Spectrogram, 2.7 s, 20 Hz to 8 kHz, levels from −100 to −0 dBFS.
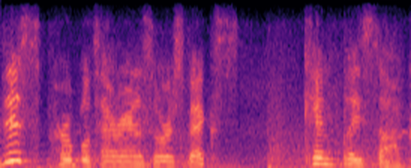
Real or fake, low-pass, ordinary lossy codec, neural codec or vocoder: fake; 7.2 kHz; Opus, 16 kbps; codec, 16 kHz, 0.4 kbps, LongCat-Audio-Codec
